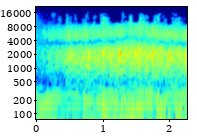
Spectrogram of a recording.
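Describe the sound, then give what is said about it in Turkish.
Audience applause for children on a kids' program who kept their first fast, a steady dense clatter that runs through the whole moment with a low tonal layer beneath it. “İlk tekne orucunu tutanlar için biz kocaman bir alkış alalım”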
